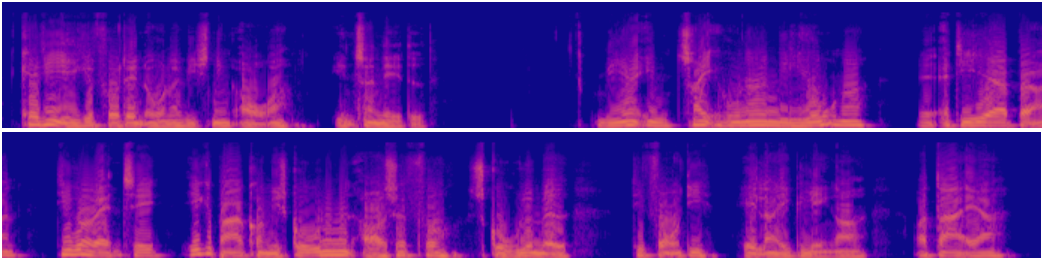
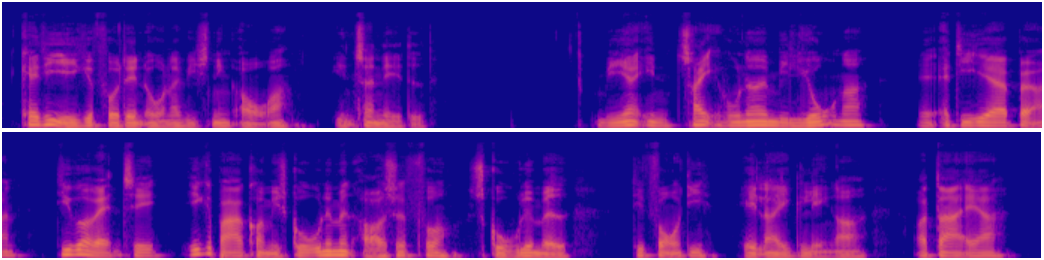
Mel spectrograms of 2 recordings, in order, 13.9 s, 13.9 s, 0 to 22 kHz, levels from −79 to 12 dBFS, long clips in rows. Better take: second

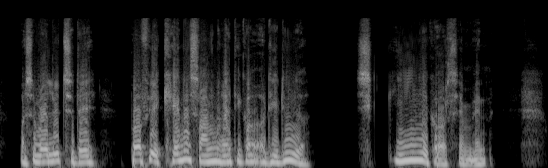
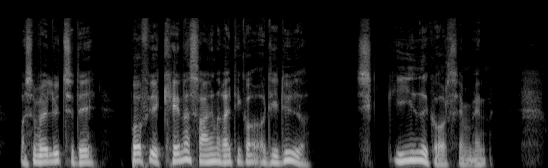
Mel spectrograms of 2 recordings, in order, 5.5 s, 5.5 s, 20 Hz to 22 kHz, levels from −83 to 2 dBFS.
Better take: second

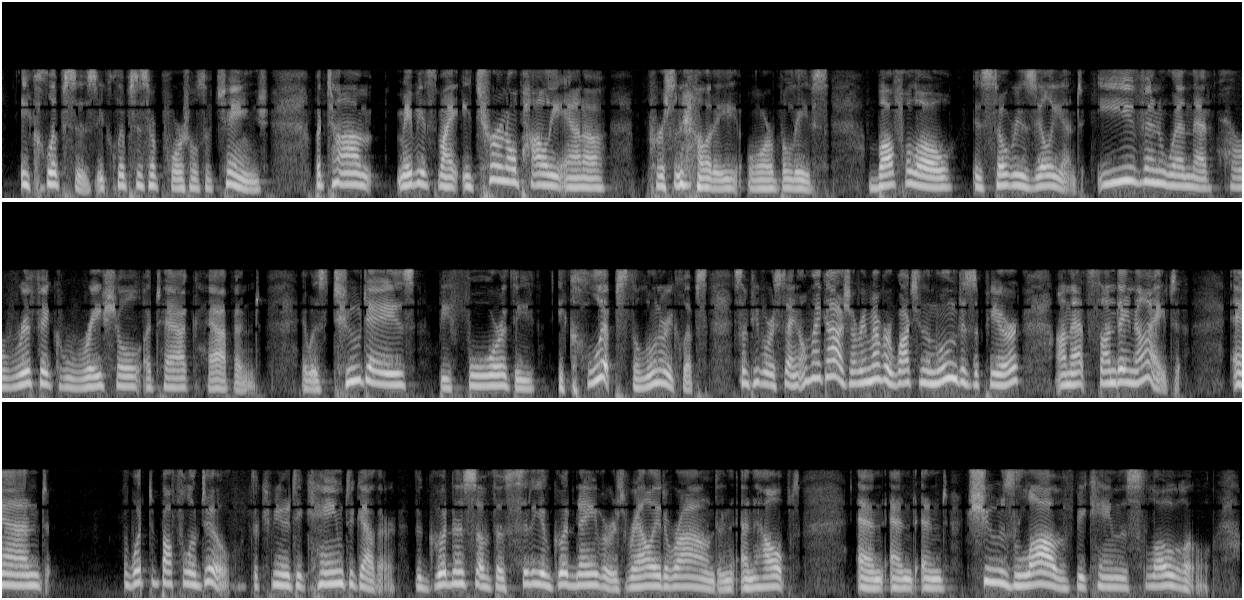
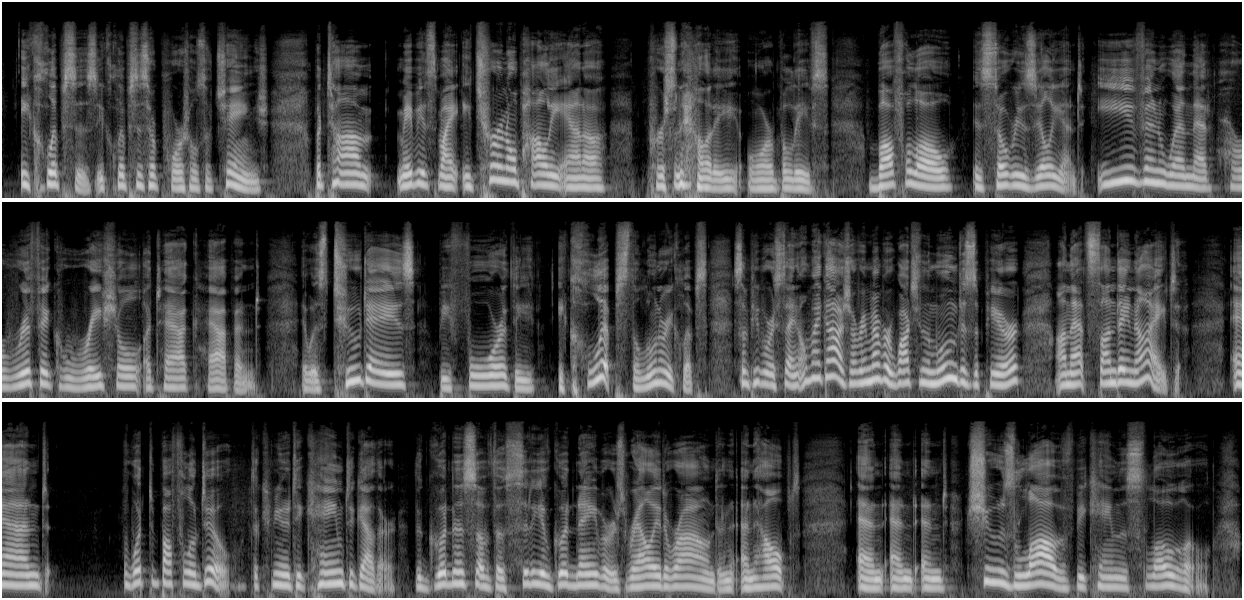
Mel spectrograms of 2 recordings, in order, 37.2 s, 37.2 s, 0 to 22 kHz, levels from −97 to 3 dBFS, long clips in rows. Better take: second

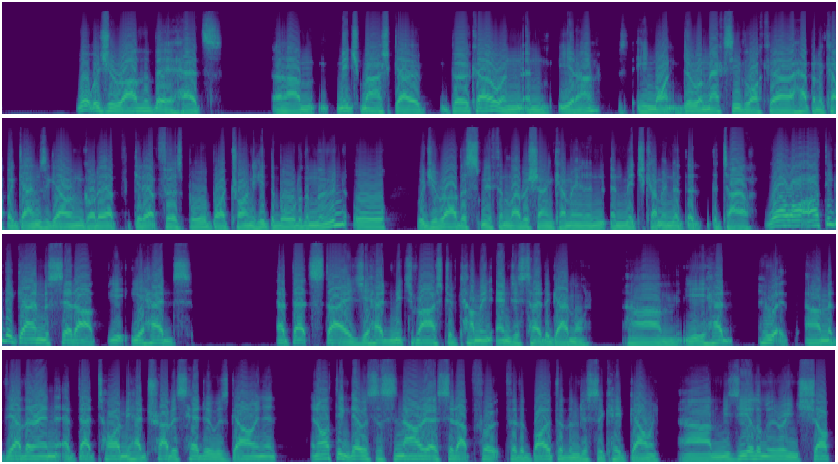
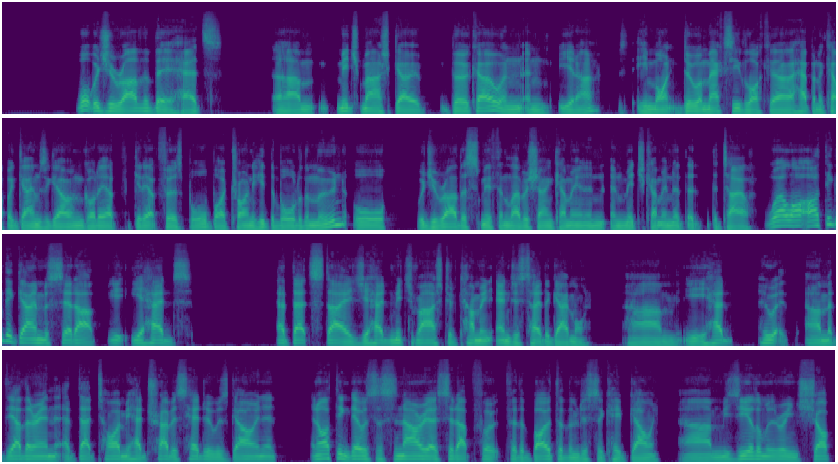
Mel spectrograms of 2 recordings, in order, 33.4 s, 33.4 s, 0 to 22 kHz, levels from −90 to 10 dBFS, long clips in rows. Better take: second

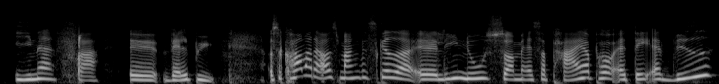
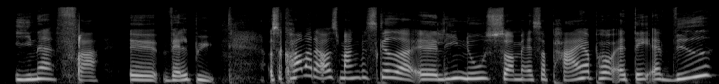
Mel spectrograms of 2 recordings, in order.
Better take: second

